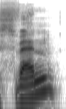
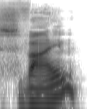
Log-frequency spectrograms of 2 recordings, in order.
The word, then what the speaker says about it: Svein: So like I was saying Sven, but it's meant to be something like Svein. That's how you meant to say it, or something like that.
